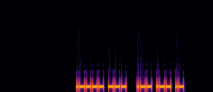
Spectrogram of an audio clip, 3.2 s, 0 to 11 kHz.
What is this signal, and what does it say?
Morse code, heard as a keyed tone, about 50 wpm, 700 Hz. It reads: 1O WWA
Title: Winter Field Day Exchanges 50wpm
